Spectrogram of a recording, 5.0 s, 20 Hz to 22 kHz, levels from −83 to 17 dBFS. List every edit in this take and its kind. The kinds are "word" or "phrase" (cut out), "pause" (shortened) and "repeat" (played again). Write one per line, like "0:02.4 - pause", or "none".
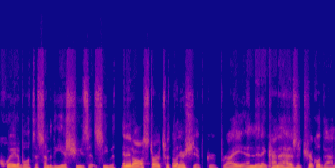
0:01.4 - word
0:01.8 - phrase
0:02.6 - word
